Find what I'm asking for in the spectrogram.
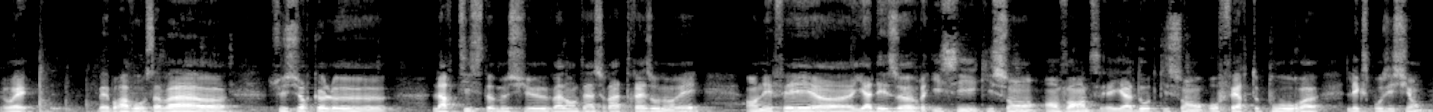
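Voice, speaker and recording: A man speaks at a very slow pace in a medium pitch. His intonation stays fairly even. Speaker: video reporter touring exhibition. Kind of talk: casual interview. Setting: art exhibition in a museum. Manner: whispering.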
